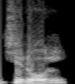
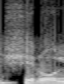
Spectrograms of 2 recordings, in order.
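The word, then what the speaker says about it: Chirol: भी पढ़ा जाता है, क्योंकि ये इनकी स्पेलिंग सी से शुरू होती थी, इसीलिए चिरोल शिरोल कहने में दिक्कत आती है। तो चिरोल या शिरोल अगर लिखा हो तो उससे कंफ्यूज नहीं होना है।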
